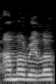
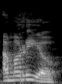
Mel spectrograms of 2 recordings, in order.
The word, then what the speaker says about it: Amarillo: i pronounced amarillo correctly amarillo correctly thank you i think everyone knows it from the tony christie song he doesn't say it right does he 14 for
